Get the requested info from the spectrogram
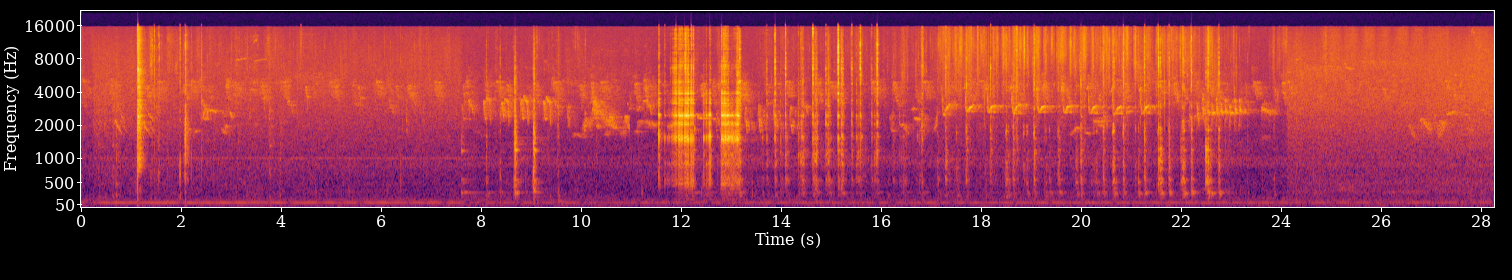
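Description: Birds calling: a burst of loud squawks about twelve seconds in, then a run of short repeated calls, mixed with scattered clicks.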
